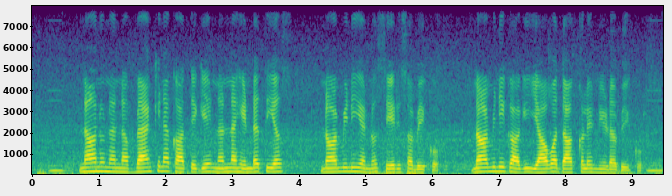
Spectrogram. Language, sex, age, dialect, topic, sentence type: Kannada, male, 18-24, Mysore Kannada, banking, question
